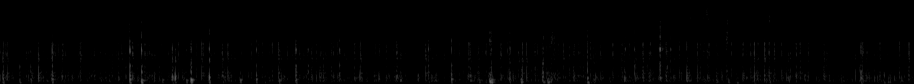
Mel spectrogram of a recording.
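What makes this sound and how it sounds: A thin, round blue plastic lid about 10 cm across, removed from its canister and held up in both hands, is tapped and scratched along its rim and surface with fingertips. The result is a quiet, dense stream of crisp, bright crackles and short ticks, with occasional sharper taps that stop almost instantly.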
